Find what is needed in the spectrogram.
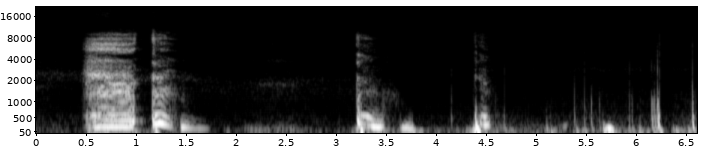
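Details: Harsh, brassy cough bursts with a hoarse, honking quality: barking cough.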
